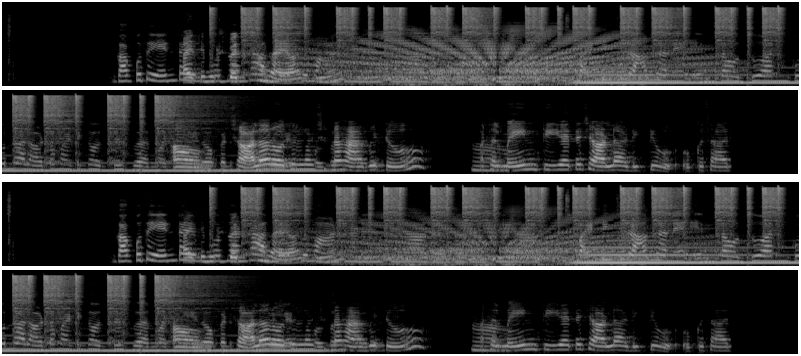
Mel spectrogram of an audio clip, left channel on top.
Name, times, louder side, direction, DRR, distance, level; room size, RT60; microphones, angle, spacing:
voice 1, 1.1-11.6 12.7-13.1, right 2 dB, 25° right, 1.5 m, -37 dB
voice 2, 1.8-3.5 9.7-12.2 12.7-15.3, left 3 dB, 75° left, 3.5 m, -32 dB
sound 1, 2.1-3.1 3.3-10.2, right 2 dB, 5° right, 0.7 m, -25 dB
sound 2, 2.5-7.5, left 3 dB, 40° left, 3.4 m, -36 dB
Wind instrument woodwind instrument, 5.6-11.3, right 2 dB, 40° right, 0.5 m, -33 dB
head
